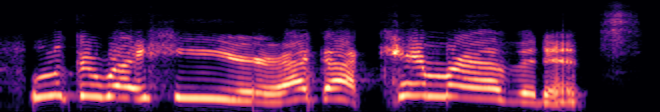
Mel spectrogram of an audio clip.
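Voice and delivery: high, insistent mock confrontation; emphatic evidence reveal. Retelling a man slamming papers down, mock insistence. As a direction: present it like slammed-down proof.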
